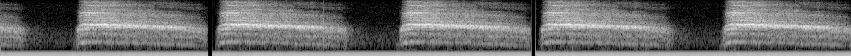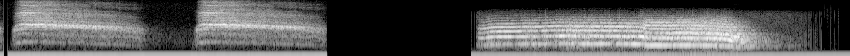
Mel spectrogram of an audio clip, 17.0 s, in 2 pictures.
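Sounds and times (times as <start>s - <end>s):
eagle screaming: 0.0s - 11.8s, 13.2s - 16.3s.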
